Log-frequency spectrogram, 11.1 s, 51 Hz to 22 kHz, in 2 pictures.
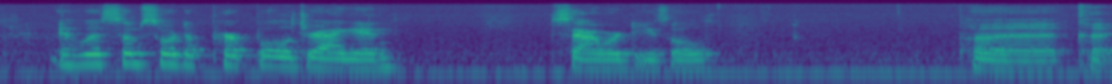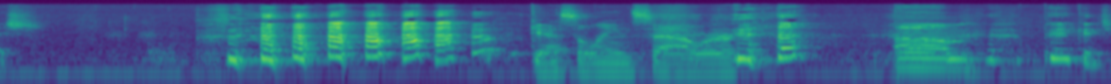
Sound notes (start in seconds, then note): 6.6 laughter; 9.9 laughter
